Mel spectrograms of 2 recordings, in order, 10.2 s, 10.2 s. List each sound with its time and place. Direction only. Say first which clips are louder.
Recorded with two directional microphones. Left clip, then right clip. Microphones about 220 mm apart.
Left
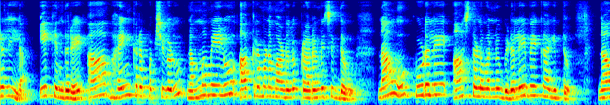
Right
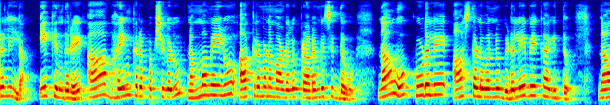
0.0 s a woman's voice: right 7 dB; 5° left (ahead or behind)
6.9 s a woman's voice: right 8 dB; 10° left (ahead or behind)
